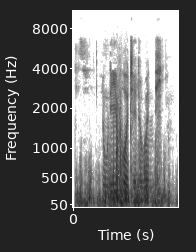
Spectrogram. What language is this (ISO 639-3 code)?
zho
